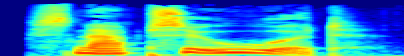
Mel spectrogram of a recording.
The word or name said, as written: snapseurt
